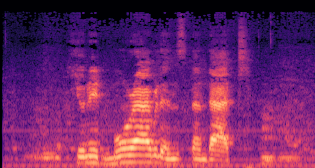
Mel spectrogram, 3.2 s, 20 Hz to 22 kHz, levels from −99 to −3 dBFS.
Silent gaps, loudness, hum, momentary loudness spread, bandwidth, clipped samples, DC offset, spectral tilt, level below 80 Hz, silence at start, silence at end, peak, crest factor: none; -16 LUFS; none; 20 LU; 14.5 kHz; under 0.1%; under 0.1%; -6 dB/octave; -48 dBFS; 0.15 s; 0 s; -2 dBFS; 16 dB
